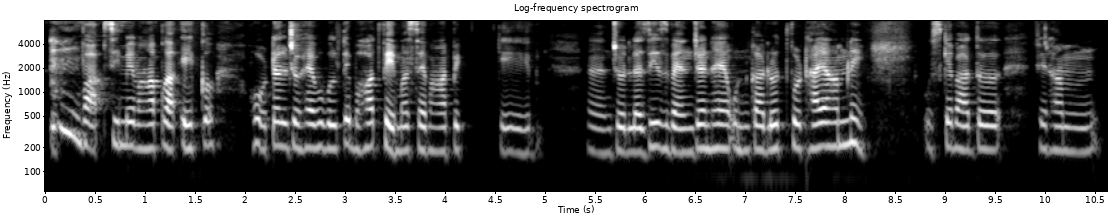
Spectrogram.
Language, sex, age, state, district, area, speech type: Hindi, female, 45-60, Madhya Pradesh, Jabalpur, urban, spontaneous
